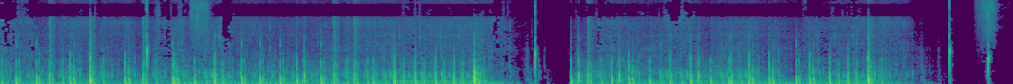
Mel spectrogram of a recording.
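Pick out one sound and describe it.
A video game's wood-chopping effect taps rapidly as wooden blocks are broken.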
